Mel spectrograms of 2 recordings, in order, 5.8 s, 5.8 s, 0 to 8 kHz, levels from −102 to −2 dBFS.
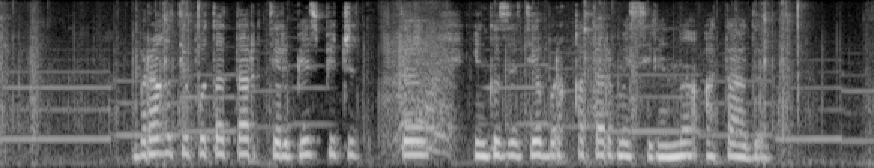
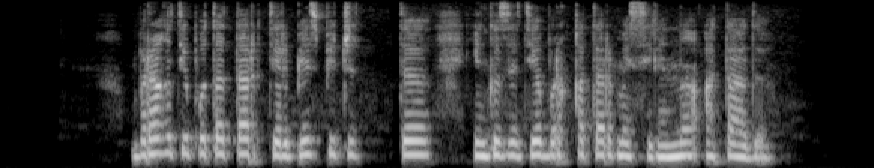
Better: second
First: background sound (Zipper (clothing) + Wind instrument, woodwind instrument); 14 dB below the speech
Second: none

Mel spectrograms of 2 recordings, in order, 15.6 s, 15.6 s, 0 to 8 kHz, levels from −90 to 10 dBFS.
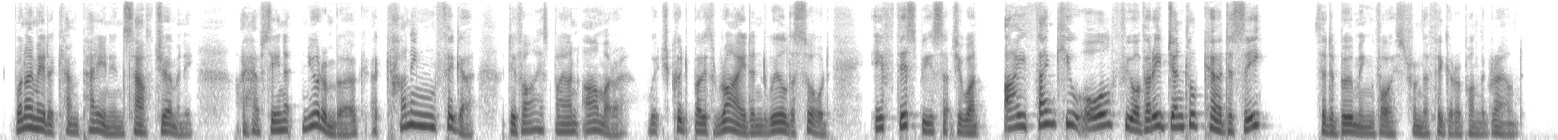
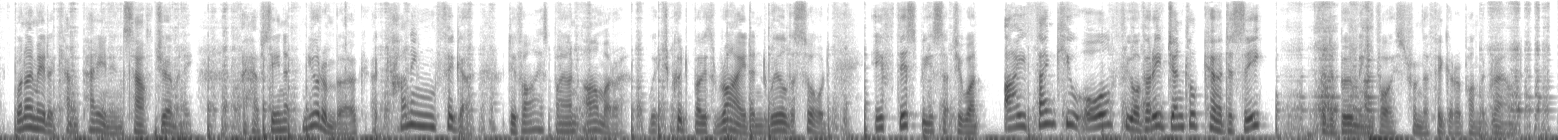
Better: first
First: none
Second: background sound (Writing); 4 dB below the speech

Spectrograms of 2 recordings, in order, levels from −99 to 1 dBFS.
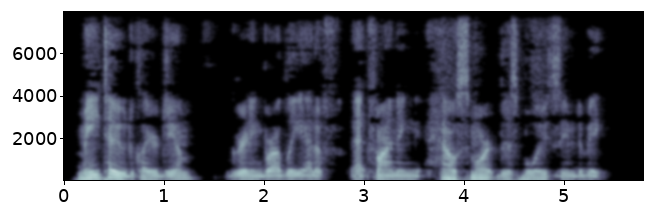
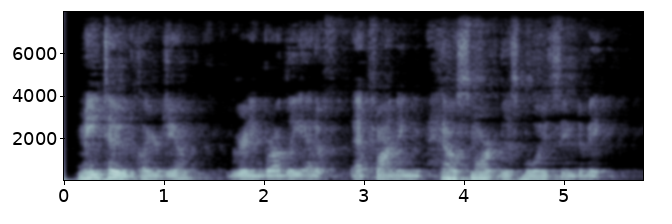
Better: first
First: none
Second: room echo; dies away in 0.7 s

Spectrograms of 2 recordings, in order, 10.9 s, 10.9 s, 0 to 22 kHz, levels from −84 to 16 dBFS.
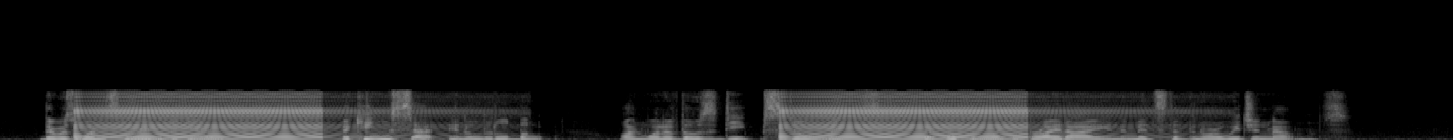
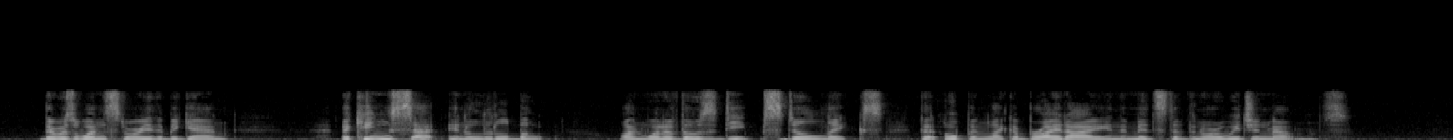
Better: second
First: background sound (Keyboard (musical)); 1 dB above the speech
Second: none

